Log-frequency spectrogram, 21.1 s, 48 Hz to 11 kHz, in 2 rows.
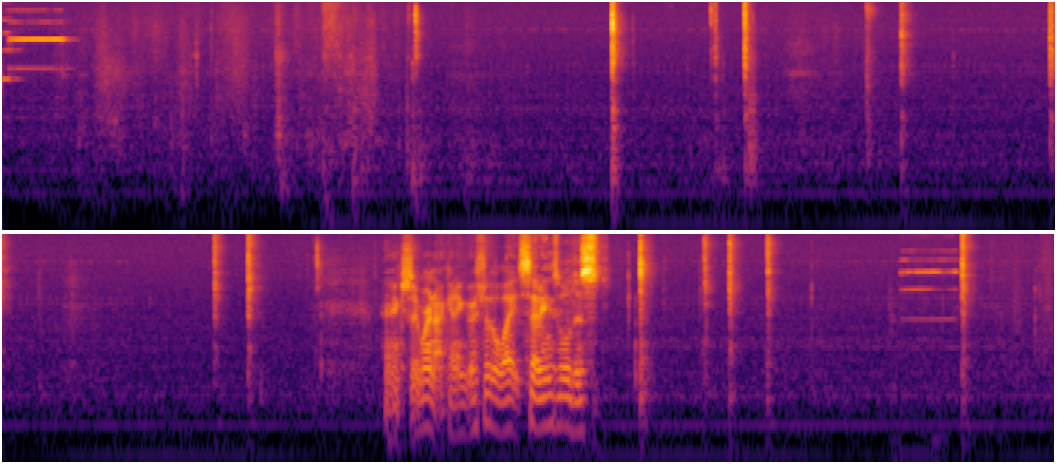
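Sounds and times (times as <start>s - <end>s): ceiling fan humming: 0.0s - 21.0s
sharp clicks: 10.4s - 10.7s, 12.6s - 13.8s.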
